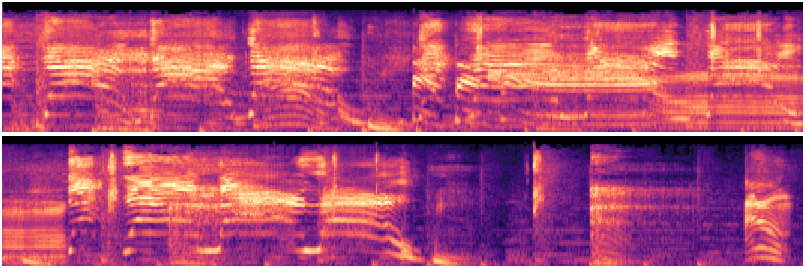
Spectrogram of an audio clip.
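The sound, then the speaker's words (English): Several voices imitate an air horn at once, a loud, continuous jumble of blaring, buzzy tones with sliding pitch, lasting several seconds before thinning out into scattered, quieter hoots. “You guys need to commit to your vocal air horn noises more.”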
